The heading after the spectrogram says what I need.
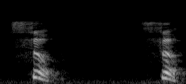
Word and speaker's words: ce: singular then you put c e c e pronounced as s s and if the masculine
